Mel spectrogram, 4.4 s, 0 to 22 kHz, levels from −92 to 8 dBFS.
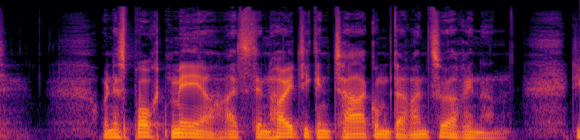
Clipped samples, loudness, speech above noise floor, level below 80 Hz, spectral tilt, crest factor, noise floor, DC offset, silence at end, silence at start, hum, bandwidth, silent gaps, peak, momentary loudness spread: under 0.1%; -19 LUFS; 29 dB; -36 dBFS; -5.5 dB/octave; 20 dB; -48 dBFS; under 0.1%; 0 s; 0 s; none; 18 kHz; none; 0 dBFS; 16 LU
